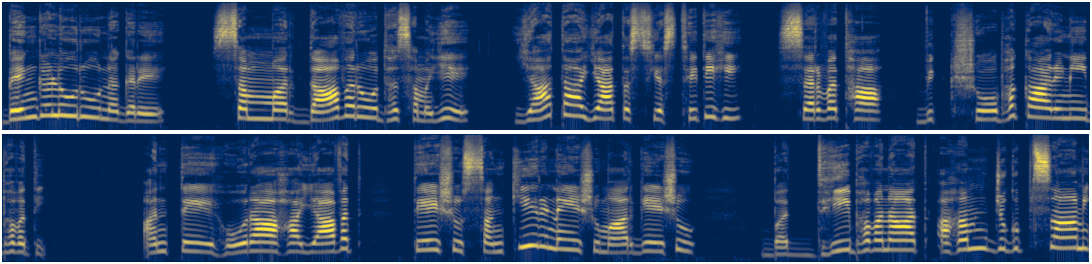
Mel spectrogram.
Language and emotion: Sanskrit, disgusted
